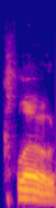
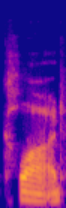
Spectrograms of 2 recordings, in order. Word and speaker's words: Claude: I also didn't know you pronounce it Claude. I've always pronounced it Claude.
